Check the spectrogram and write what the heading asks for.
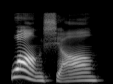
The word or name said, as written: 妄想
